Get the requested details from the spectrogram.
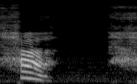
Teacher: ہا کی ادائیگی کے لیے ہم سانس کی نالی سے زور لگا کر پڑھتے ہیں حلق سے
